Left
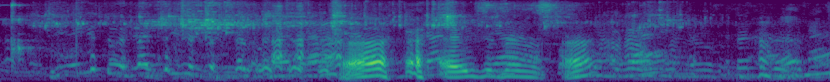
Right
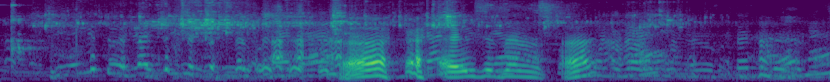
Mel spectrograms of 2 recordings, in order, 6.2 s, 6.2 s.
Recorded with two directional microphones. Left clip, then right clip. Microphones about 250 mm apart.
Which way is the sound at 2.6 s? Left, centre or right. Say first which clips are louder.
Even; centre.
